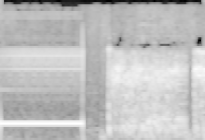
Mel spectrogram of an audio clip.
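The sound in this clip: A phone call's dial tone: a steady, single-pitched hum holds for under a second and cuts off abruptly. A loud, noisy hiss like line static follows, with one short break.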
